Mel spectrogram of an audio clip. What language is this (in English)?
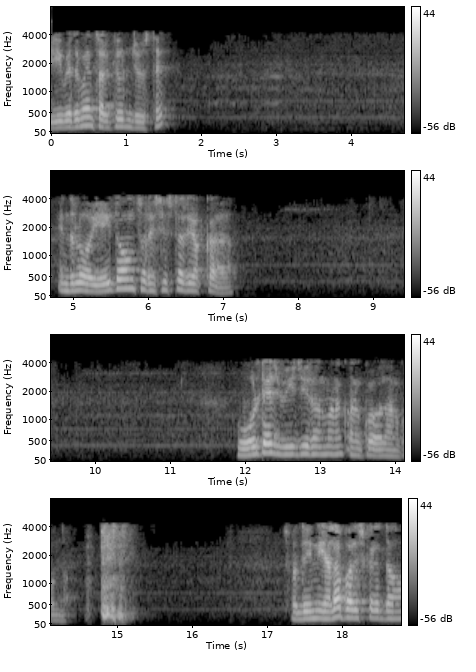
Telugu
